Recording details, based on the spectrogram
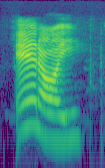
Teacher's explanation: A mais forte é o rói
